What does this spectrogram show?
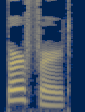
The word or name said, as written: berford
